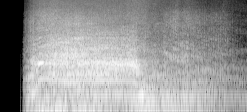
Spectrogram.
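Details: Hippopotamus from Congo letting out a coarse, booming roar lasting over two seconds, followed by a softer, trailing low grunt that fades gradually.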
